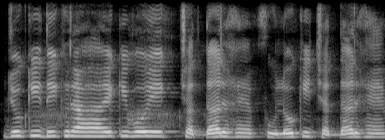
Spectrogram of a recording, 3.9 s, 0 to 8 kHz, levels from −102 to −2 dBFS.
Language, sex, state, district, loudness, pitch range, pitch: Hindi, female, Bihar, Sitamarhi, -28 LUFS, 205-250 Hz, 230 Hz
